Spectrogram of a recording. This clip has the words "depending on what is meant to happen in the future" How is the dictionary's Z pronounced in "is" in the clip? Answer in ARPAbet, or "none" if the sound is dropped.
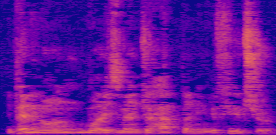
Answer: Z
